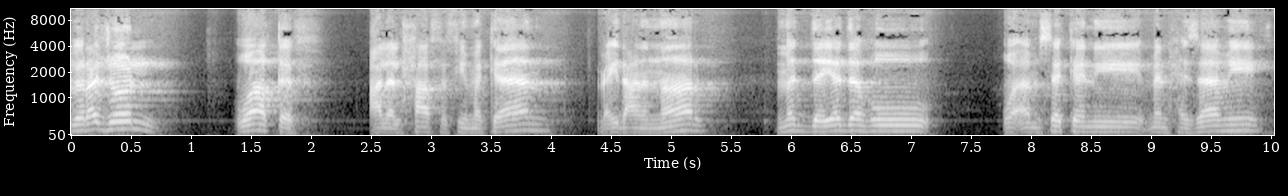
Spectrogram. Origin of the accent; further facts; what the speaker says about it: Lebanon; وعندنا بلبنان ببعلبك صارت قصة من هالقبيل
